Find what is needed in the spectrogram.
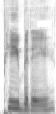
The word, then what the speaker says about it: Peabody: Peabody. It's called. It's pronounced Peabody. – Peabody. – Peabody. – And when okay. If you're from Massachusetts, we say Peabody.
